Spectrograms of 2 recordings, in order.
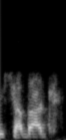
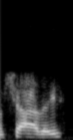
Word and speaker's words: Shabbat: Shabbat, sino Shabbat, por ejemplo, o Yom Tov, sino Yom sino que en lugar de que las palabras fueran agudas, acentuadas en la última sílaba, las acentuaban en la penúltima.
